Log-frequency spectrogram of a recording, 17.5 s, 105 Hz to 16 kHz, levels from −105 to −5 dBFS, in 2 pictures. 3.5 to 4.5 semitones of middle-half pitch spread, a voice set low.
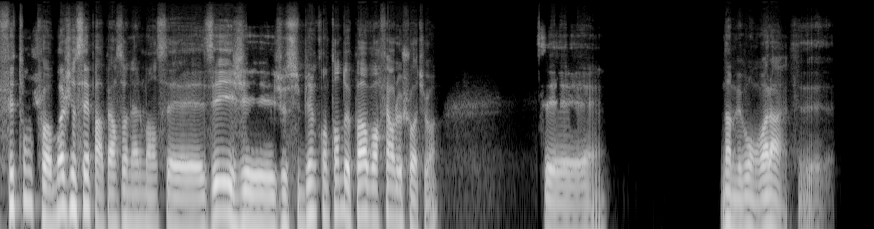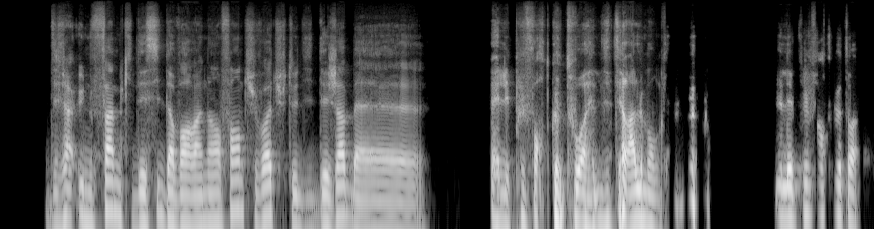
Yes: average, 3.9 semitones; low, 120 Hz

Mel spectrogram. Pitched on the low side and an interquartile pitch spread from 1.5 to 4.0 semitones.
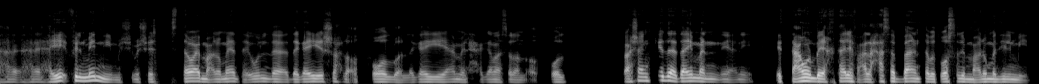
Yes: low, 125 Hz; average, 3.3 semitones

